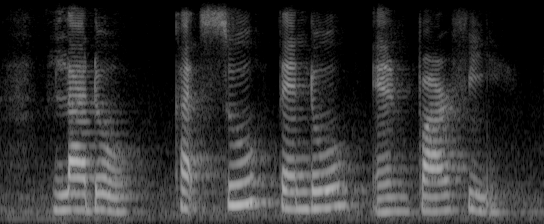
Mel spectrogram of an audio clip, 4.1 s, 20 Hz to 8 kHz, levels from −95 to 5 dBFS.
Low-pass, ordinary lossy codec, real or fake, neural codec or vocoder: 7.2 kHz; Opus, 32 kbps; real; none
